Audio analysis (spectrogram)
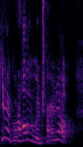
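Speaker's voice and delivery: high, casual, approving parent voice.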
